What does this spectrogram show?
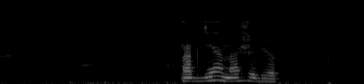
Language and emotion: Russian, neutral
